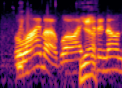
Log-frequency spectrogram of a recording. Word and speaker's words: Lima: it's like line but think of lima bean right and then you'll remember it is it named after a lima bean is there a lot of Lima beads growing around there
